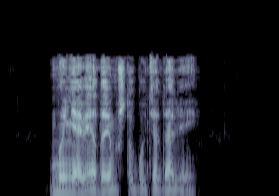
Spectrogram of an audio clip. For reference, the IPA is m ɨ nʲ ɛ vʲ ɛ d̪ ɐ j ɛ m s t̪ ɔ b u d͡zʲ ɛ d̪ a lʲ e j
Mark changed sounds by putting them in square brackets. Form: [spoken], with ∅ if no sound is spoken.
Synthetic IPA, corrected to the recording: m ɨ nʲ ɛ vʲ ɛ d̪ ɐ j ɛ m [ʂ] t̪ ɔ b u d͡zʲ ɛ d̪ a lʲ e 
